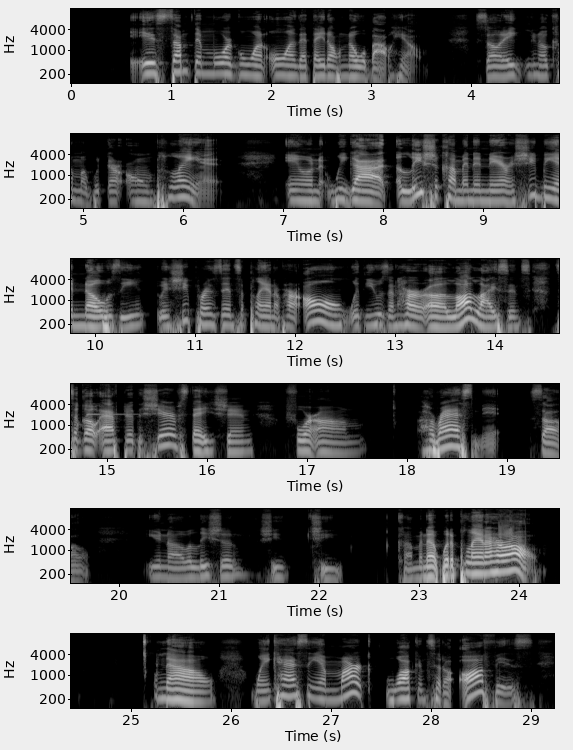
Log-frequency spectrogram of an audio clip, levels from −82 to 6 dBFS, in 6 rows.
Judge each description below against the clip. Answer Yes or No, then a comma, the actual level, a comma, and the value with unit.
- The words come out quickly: No, average, 160 wpm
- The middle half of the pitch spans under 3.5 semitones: Yes, average, 2.8 semitones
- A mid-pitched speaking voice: Yes, medium, 180 Hz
